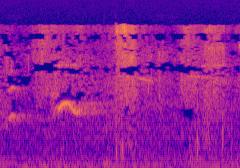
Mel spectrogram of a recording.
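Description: A bird calling: a short whistled note that rises and falls about half a second in, after a fainter brief note at the start, over a low rumble.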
